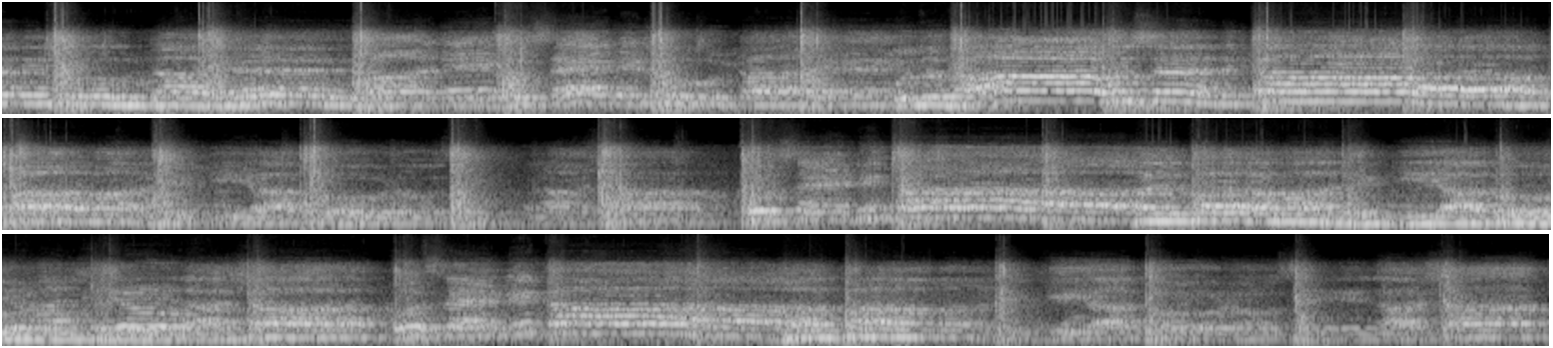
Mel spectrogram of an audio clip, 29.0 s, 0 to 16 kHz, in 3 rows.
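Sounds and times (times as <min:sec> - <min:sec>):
men chanting a lament: 0:00.0 - 0:29.0
chest-beating slaps: 0:02.2 - 0:02.5, 0:05.0 - 0:05.3, 0:10.6 - 0:10.9, 0:12.5 - 0:14.6, 0:25.5 - 0:27.7
hands slapping chests: 0:02.2 - 0:02.5, 0:05.0 - 0:05.2, 0:12.5 - 0:12.8.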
